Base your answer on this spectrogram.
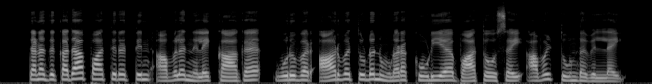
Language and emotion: Tamil, neutral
